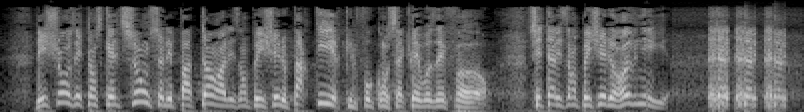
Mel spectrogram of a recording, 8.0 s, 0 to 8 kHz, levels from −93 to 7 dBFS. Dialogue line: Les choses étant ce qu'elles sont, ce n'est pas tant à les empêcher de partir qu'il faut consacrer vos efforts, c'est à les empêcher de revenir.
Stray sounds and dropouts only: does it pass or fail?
fail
